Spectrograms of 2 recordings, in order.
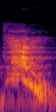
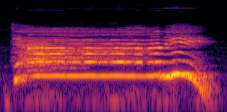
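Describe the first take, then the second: First: It is said very quietly. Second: It is yelled very loudly.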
